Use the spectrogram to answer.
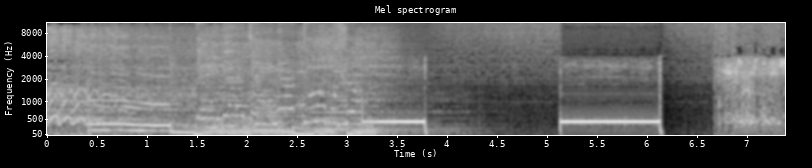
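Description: A telephone ringback tone on a prank call follows a stretch of music: two steady, loud tone bursts separated by silence, then a hiss of line noise.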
